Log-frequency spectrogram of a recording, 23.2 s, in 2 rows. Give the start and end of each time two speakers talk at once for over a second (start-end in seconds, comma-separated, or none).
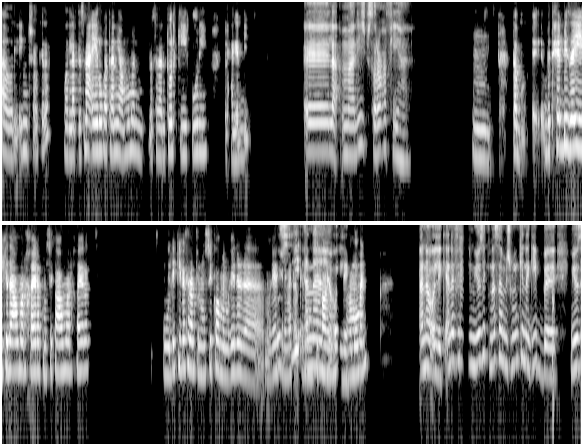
17.1-18.6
